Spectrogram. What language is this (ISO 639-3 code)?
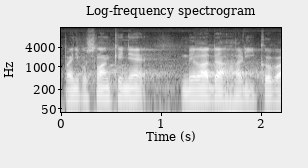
ces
